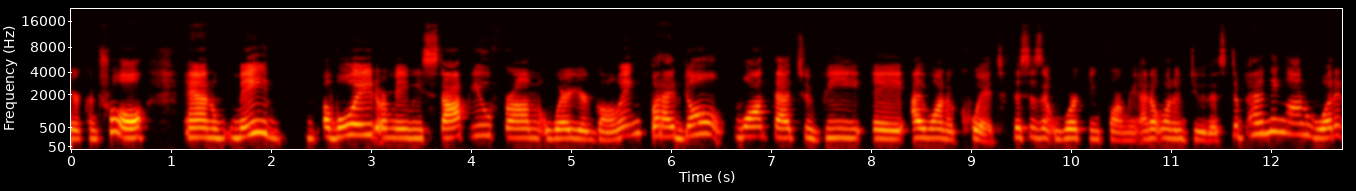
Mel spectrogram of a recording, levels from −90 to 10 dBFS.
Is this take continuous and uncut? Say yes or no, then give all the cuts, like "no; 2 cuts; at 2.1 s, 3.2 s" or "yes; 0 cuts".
no; 2 cuts; at 5.7 s, 6.6 s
